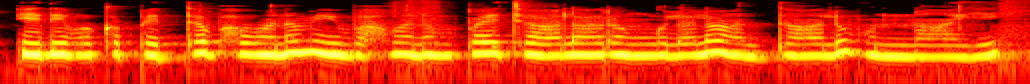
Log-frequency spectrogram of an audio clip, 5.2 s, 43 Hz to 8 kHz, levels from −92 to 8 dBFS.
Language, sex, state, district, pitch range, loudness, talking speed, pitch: Telugu, female, Telangana, Hyderabad, 260-280 Hz, -15 LUFS, 130 wpm, 270 Hz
